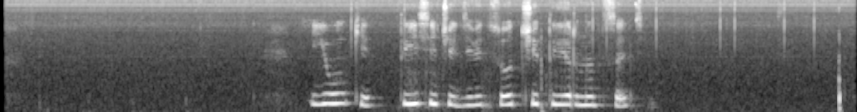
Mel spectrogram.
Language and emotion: Russian, sad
